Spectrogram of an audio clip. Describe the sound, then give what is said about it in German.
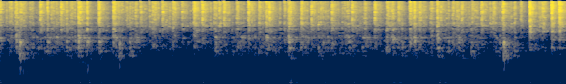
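Small whisk stirring a heaped teaspoon of vegetable broth powder into liquid in a measuring jug, a fast, continuous metallic clinking and scraping against the container, steady throughout with no voices. “geben dort einen sehr, sehr ordentlichen Teelöffel Gemüsebrühe rein. Nehmen uns dafür einen kleinen Schneebesen, vermischen das Ganze.”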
